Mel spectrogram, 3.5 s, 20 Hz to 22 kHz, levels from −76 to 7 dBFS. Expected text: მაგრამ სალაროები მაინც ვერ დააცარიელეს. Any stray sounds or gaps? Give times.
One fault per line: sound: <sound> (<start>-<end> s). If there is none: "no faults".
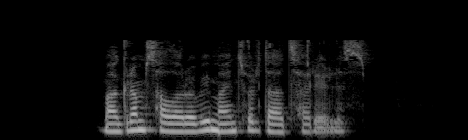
no faults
